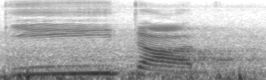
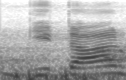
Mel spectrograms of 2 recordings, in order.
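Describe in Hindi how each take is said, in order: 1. पहला स्वर लंबा खींचकर बोला जाता है। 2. पहला स्वर छोटा रखा जाता है। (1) "हमने गीटार ऐसे नहीं बोला" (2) "उसमें ई की जो मात्रा है वो कम आई"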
